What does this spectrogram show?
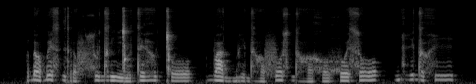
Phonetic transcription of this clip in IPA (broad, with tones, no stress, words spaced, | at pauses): ɗʌ˦˨ɓe˦sdrʌ˨f sʷi˦dʌ˦d ŋ͡ǀɯ˨te˦ɦɯ˦ ǀo˧ | ba˦˨dbi˨ dʱʌ˨fo˦sdʱʌ˨ xo˨χʷe˧so˦ | ɡʱi˦dʌ˨ xi˦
